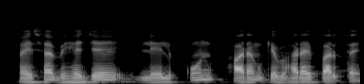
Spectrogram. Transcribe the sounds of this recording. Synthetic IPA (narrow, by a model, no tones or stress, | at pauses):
pəɪsabʱeːd͡ʒeleːlkoːnpʰaːɾəmkebʱaːɾaːjpəɾt̪əː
